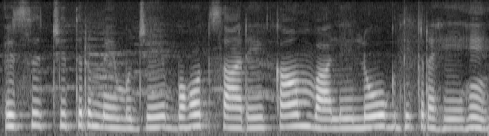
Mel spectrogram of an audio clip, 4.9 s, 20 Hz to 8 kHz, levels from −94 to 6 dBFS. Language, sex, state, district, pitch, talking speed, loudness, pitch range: Hindi, female, Madhya Pradesh, Bhopal, 230 Hz, 145 wpm, -15 LUFS, 220-250 Hz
